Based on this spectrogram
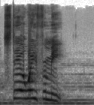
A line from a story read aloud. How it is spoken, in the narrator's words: Harris yelled at Charlie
